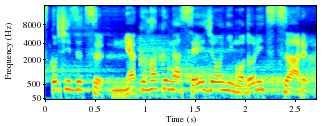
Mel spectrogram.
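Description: A woman's voice: sits high, big pitch swings, moderate pace. A woman voicing a dutiful, analytical robot assistant who speaks in a matter-of-fact way in a radio drama. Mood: clinical. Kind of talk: Japanese radio drama acting. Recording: echoey long reverb, music behind.

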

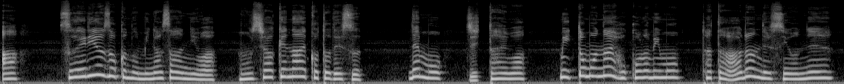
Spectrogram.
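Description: A spirited young village idol, played by a woman in a radio drama. Her voice is very high and recorded dry. She is earnest and polite, turning breezy among friends. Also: normal speed, a little mellow, no room sound, lightly acted. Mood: troubled.

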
